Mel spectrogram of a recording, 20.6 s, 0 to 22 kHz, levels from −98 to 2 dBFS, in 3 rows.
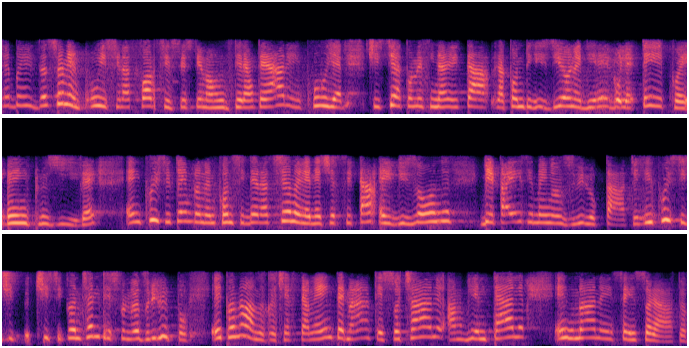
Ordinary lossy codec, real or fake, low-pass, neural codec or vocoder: none; fake; 5.4 kHz; codec, 16 kHz, 0.5 kbps, X-Codec, HuBERT features, trained on general audio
